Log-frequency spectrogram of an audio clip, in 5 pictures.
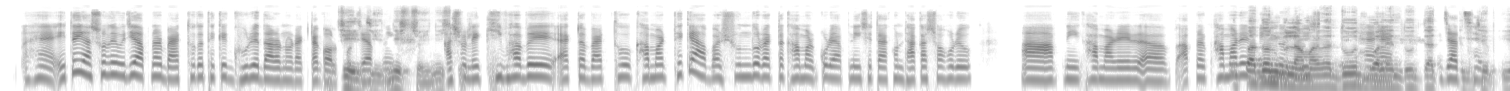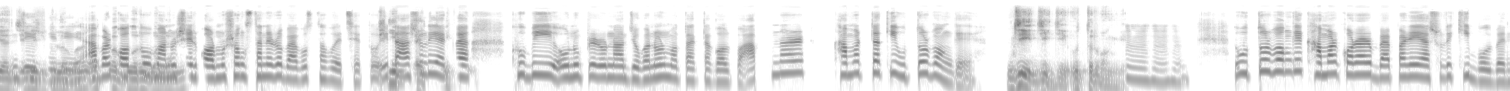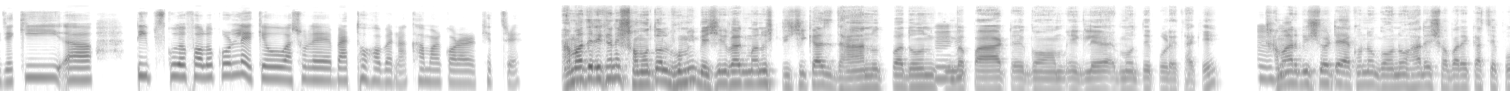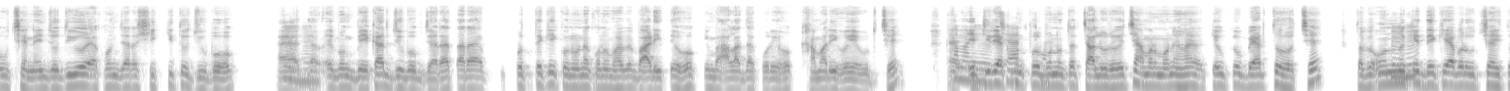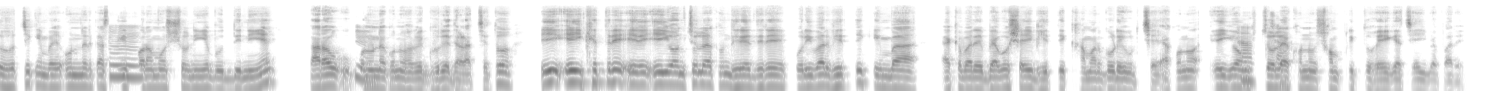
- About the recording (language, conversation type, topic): Bengali, podcast, ব্যর্থ হলে তুমি কীভাবে আবার ঘুরে দাঁড়াও?
- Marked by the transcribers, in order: "এগুলোর" said as "এগ্লা"; tapping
